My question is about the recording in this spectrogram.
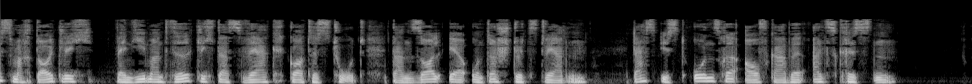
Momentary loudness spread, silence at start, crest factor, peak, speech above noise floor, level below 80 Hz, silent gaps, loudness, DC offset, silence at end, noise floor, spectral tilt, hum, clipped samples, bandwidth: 6 LU; 0 s; 16 dB; -2 dBFS; 45 dB; -46 dBFS; none; -18 LUFS; under 0.1%; 0.75 s; -62 dBFS; -5 dB/octave; none; under 0.1%; 8.8 kHz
